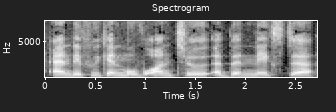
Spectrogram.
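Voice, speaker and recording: A woman's voice: mid-range voice, flat delivery, normal speed, darkish tone. A woman hosting a live call-in show, talking with many fillers and restarts as she takes viewers' calls. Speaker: host taking viewer calls.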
